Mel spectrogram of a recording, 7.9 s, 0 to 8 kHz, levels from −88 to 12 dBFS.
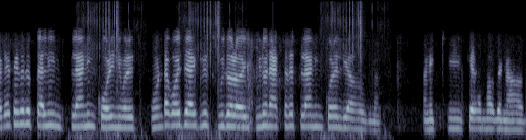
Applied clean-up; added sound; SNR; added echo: none; Scissors; 20 dB; none.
